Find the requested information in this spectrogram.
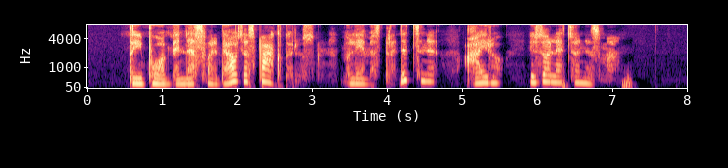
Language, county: Lithuanian, Vilnius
